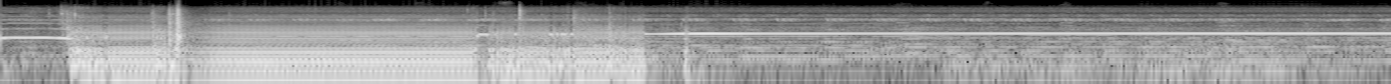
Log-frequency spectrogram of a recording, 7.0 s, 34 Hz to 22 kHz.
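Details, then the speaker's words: Seico SA-126TE 1990s tape deck/AM-FM radio, AN7164 amplifier ICs, into 8-ohm speaker, before restoration: cassette playback engaged, reels and pinch roller turning, no tape audio; after brief music, thin steady high speaker squeal, cause not yet found. "Tombol fungsi playback mechanic tape aktif, terlihat bass reel dan pinch roller berputar. Terdengar suara cuitan pada speaker."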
